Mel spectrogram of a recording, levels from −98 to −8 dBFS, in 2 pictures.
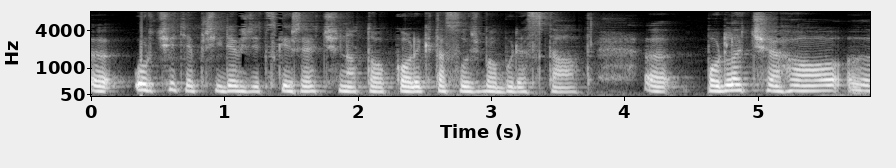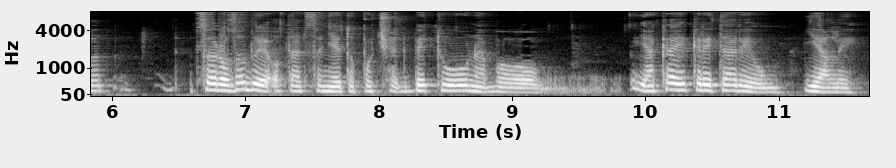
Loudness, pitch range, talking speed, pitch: -16 LUFS, 170-205 Hz, 140 wpm, 185 Hz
